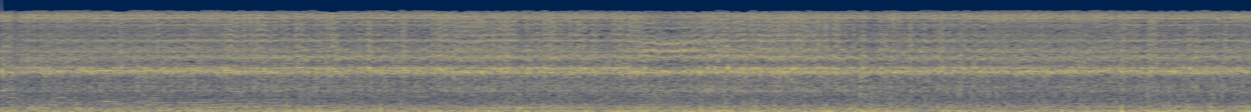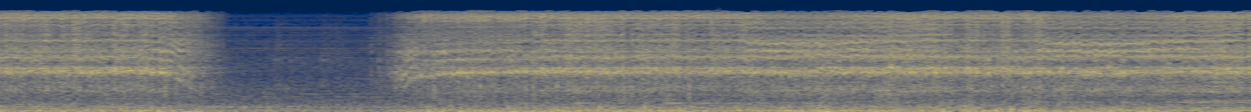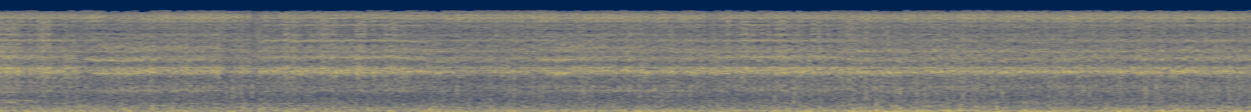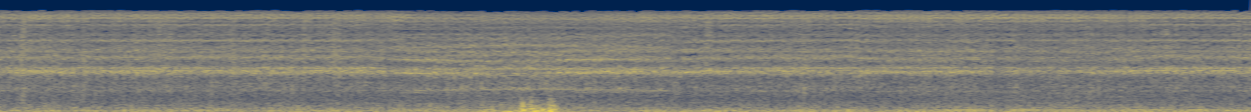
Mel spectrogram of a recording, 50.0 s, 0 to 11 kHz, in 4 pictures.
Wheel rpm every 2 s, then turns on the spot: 170, 170, 170, 170, 170, 170, 160, 30, 110, 160, 170, 170, 170, 170, 170, 170, 170, 170, 170, 170, 170, 160, 170, 160, 170.
none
